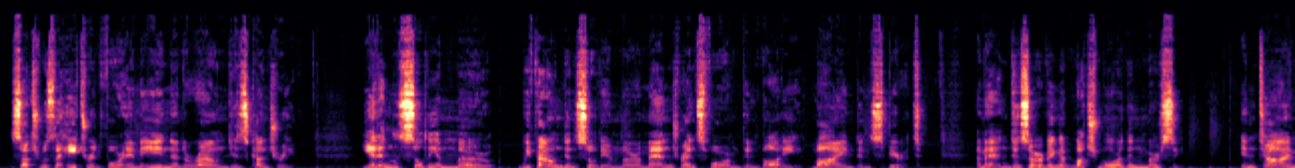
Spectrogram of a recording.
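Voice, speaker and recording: Man reading as a solemn, animated scribe. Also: medium pitch. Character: solemn formal scribe reciting an exiled emperor's tale. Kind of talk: storybook-like game text read in character.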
